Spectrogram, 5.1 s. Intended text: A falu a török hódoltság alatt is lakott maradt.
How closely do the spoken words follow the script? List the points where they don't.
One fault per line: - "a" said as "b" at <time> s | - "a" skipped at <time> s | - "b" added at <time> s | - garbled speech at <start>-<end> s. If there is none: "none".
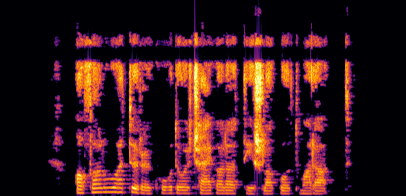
none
